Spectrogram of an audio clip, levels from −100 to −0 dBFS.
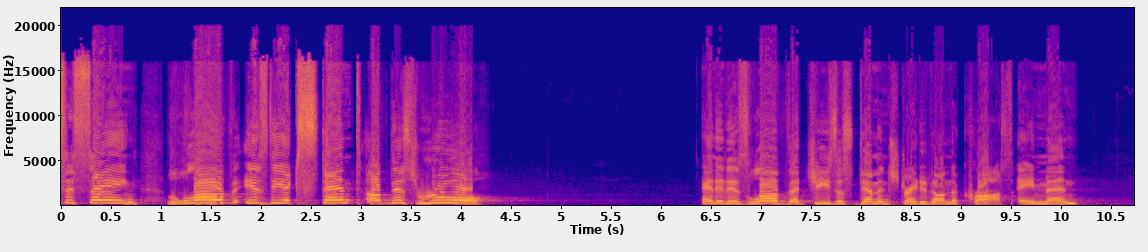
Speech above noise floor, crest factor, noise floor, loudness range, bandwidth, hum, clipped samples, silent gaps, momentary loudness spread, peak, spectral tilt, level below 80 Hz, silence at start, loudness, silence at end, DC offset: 56 dB; 14 dB; -79 dBFS; 5 LU; over 20 kHz; none; under 0.1%; none; 8 LU; -10 dBFS; -3 dB/octave; -70 dBFS; 0 s; -23 LUFS; 0.55 s; under 0.1%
